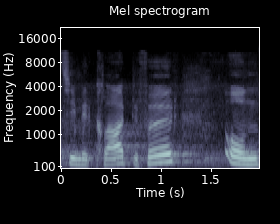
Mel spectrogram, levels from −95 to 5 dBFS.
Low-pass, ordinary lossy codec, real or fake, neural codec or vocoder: 10.8 kHz; none; real; none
